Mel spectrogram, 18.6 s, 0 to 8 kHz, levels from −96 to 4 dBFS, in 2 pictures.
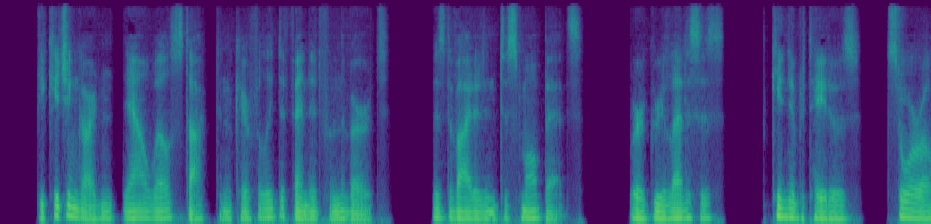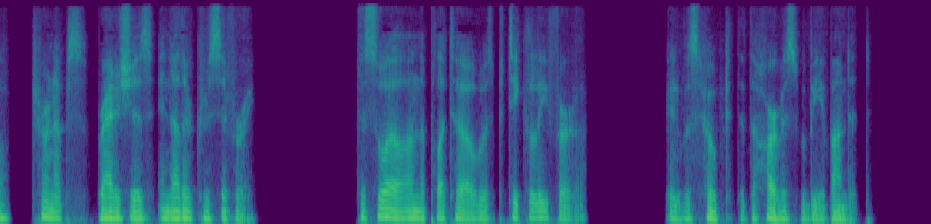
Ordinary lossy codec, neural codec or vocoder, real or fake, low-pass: MP3, 48 kbps; codec, 24 kHz, 0.5 kbps, DualCodec; fake; 7.2 kHz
